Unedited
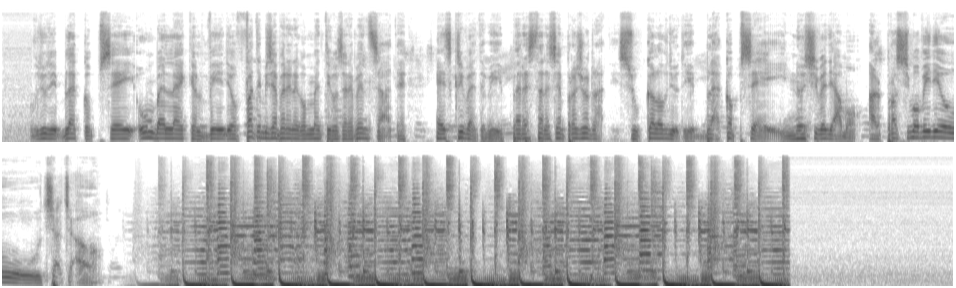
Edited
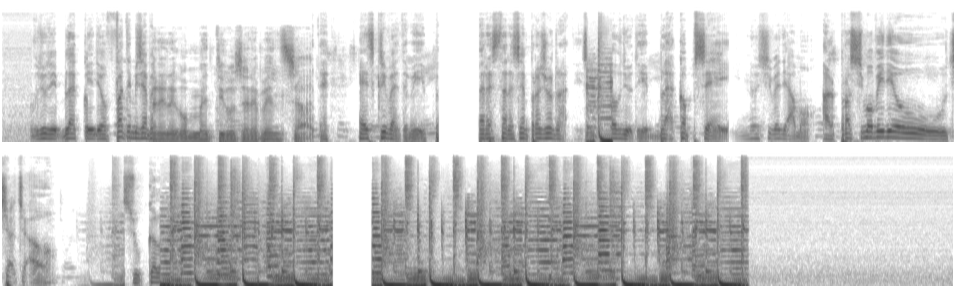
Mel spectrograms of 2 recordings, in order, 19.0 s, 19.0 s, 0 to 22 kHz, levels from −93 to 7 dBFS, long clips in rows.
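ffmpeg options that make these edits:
ffmpeg -i in.wav -filter_complex "[0:a]asplit=12[link_01][link_02][link_03][link_04][link_05][link_06][link_07][link_08][link_09][link_10][link_11][link_12];[link_01]atrim=end=0.852[link_13];[link_02]atrim=start=2.148:end=2.804[link_14];[link_03]atrim=start=2.8:end=3.87,asetpts=PTS-STARTPTS,asetrate=29547,aresample=44100,atrim=end_sample=70428,asetpts=PTS-STARTPTS[link_15];[link_04]atrim=start=3.866:end=5.13,asetpts=PTS-STARTPTS,afade=type=out:start_time=1.26:duration=0.004:curve=hsin,apad=pad_dur=0.41[link_16];[link_05]atrim=start=5.13:end=6.202,asetpts=PTS-STARTPTS,afade=type=in:duration=0.004:curve=hsin[link_17];[link_06]atrim=start=11.198:end=11.462[link_18];[link_07]atrim=start=6.558:end=7.72,asetpts=PTS-STARTPTS,afade=type=out:start_time=1.158:duration=0.004:curve=hsin[link_19];[link_08]atrim=start=7.72:end=11.202,asetpts=PTS-STARTPTS,afade=type=in:duration=1.11[link_20];[link_09]atrim=start=6.198:end=6.562[link_21];[link_10]atrim=start=11.458:end=12.442[link_22];[link_11]atrim=start=12.888:end=13.63,asetpts=PTS-STARTPTS,afade=type=out:start_time=0.738:duration=0.004:curve=hsin,apad=pad_dur=0.4[link_23];[link_12]atrim=start=13.63,asetpts=PTS-STARTPTS,afade=type=in:duration=0.004:curve=hsin[link_24];[link_13][link_14]acrossfade=duration=0.004:curve1=hsin:curve2=hsin[link_25];[link_25][link_15]acrossfade=duration=0.004:curve1=hsin:curve2=hsin[link_26];[link_16][link_17]concat=n=2:v=0:a=1[link_27];[link_26][link_27]acrossfade=duration=0.004:curve1=hsin:curve2=hsin[link_28];[link_28][link_18]acrossfade=duration=0.004:curve1=hsin:curve2=hsin[link_29];[link_19][link_20]concat=n=2:v=0:a=1[link_30];[link_29][link_30]acrossfade=duration=0.004:curve1=hsin:curve2=hsin[link_31];[link_31][link_21]acrossfade=duration=0.004:curve1=hsin:curve2=hsin[link_32];[link_32][link_22]acrossfade=duration=0.004:curve1=hsin:curve2=hsin[link_33];[link_23][link_24]concat=n=2:v=0:a=1[link_34];[link_33][link_34]acrossfade=duration=0.004:curve1=hsin:curve2=hsin" out.wav

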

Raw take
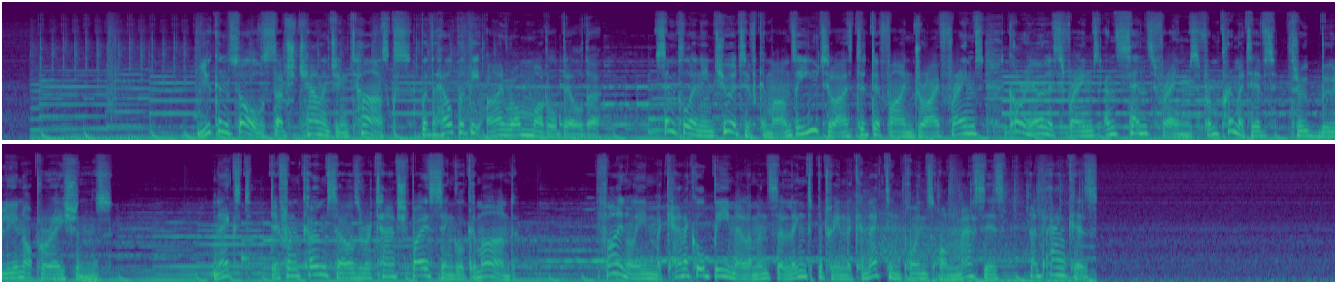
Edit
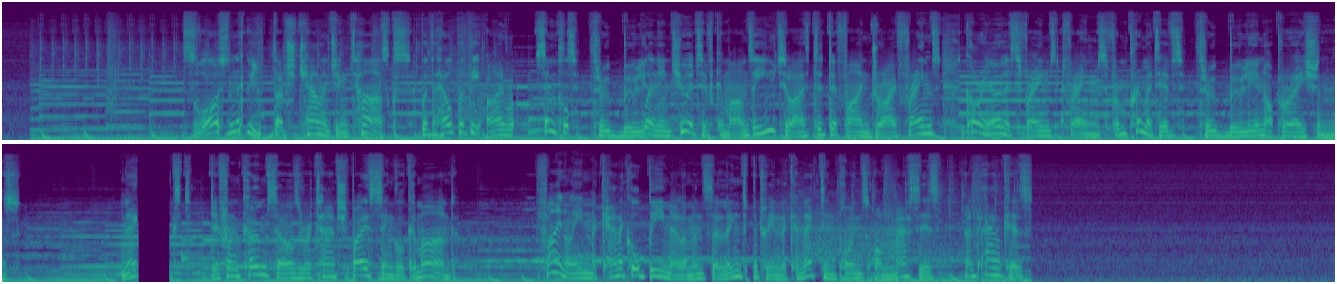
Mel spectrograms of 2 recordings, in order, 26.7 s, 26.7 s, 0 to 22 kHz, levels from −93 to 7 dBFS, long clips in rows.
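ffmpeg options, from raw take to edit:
ffmpeg -i in.wav -filter_complex "[0:a]asplit=10[link_01][link_02][link_03][link_04][link_05][link_06][link_07][link_08][link_09][link_10];[link_01]atrim=end=1.822[link_11];[link_02]atrim=start=1.818:end=2.722,asetpts=PTS-STARTPTS,areverse[link_12];[link_03]atrim=start=2.718:end=5.112[link_13];[link_04]atrim=start=6.308:end=6.862[link_14];[link_05]atrim=start=12.638:end=13.412[link_15];[link_06]atrim=start=6.858:end=11.042[link_16];[link_07]atrim=start=11.528:end=15.61,asetpts=PTS-STARTPTS,afade=type=out:start_time=4.078:duration=0.004:curve=hsin,apad=pad_dur=0.32[link_17];[link_08]atrim=start=15.61:end=19.404,asetpts=PTS-STARTPTS,afade=type=in:duration=0.004:curve=hsin[link_18];[link_09]atrim=start=19.4:end=19.91,asetpts=PTS-STARTPTS,asetrate=48951,aresample=44100,atrim=end_sample=20262,asetpts=PTS-STARTPTS[link_19];[link_10]atrim=start=19.906[link_20];[link_11][link_12]acrossfade=duration=0.004:curve1=hsin:curve2=hsin[link_21];[link_21][link_13]acrossfade=duration=0.004:curve1=hsin:curve2=hsin[link_22];[link_22][link_14]acrossfade=duration=0.004:curve1=hsin:curve2=hsin[link_23];[link_23][link_15]acrossfade=duration=0.004:curve1=hsin:curve2=hsin[link_24];[link_24][link_16]acrossfade=duration=0.004:curve1=hsin:curve2=hsin[link_25];[link_17][link_18]concat=n=2:v=0:a=1[link_26];[link_25][link_26]acrossfade=duration=0.004:curve1=hsin:curve2=hsin[link_27];[link_27][link_19]acrossfade=duration=0.004:curve1=hsin:curve2=hsin[link_28];[link_28][link_20]acrossfade=duration=0.004:curve1=hsin:curve2=hsin" out.wav

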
